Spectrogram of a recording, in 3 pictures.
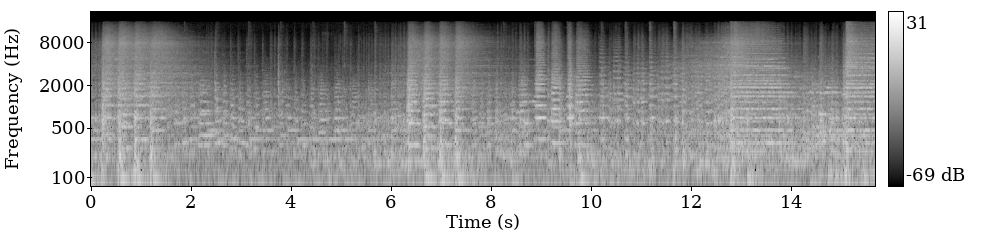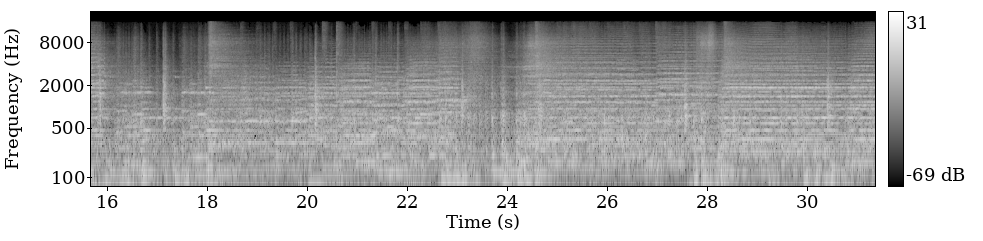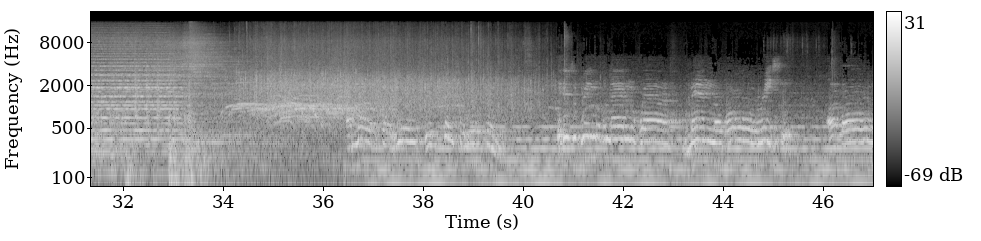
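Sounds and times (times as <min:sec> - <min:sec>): loud full-band chords: 0:00.0 - 0:35.5
marching band playing: 0:00.0 - 0:46.1.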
